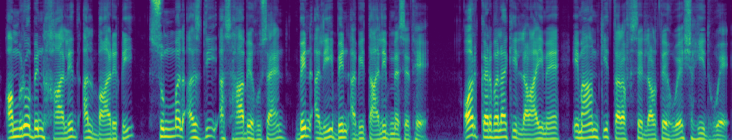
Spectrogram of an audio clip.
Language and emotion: Urdu, neutral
